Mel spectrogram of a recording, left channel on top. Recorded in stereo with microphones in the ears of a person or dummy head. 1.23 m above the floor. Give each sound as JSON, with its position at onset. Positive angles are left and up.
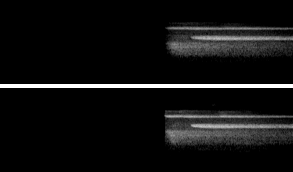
{"t": 1.6, "sound": "a bird", "side_deg": -60, "distance_m": 0.9}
